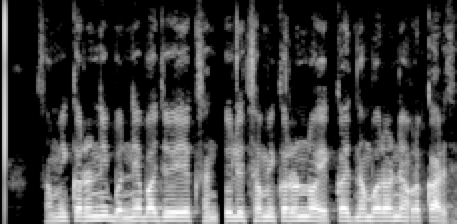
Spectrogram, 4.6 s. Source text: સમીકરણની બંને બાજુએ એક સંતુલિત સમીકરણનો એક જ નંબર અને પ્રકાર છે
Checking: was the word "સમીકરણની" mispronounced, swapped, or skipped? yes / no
no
